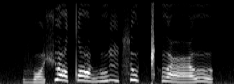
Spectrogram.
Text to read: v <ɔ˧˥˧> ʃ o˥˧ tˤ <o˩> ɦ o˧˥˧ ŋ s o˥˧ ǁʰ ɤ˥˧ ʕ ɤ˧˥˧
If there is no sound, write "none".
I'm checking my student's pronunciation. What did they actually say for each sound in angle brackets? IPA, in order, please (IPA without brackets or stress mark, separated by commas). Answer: ɔ˩, o˥˧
